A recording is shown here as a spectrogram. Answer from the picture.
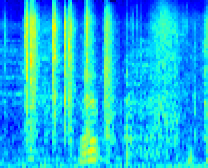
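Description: Stiff, paint-laden pages of a mixed-media art journal being turned by hand: a quick run of sharp papery crackles and clicks in the first second, then a softer rustle.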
